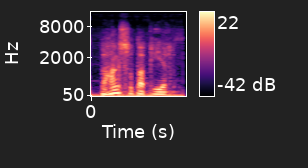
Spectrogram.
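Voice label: "behangselpapier", Dutch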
